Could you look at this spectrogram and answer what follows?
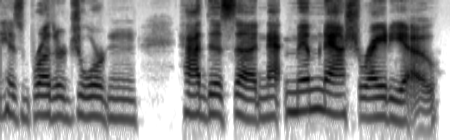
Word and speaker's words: Memnash: It was the Beard, Marty Ray, and his brother Jordan had this Mem Nash radio. It's MEMNASH. It is exactly sounds the way it's spelled, the way it's Mem Nash radio.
